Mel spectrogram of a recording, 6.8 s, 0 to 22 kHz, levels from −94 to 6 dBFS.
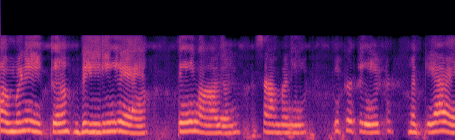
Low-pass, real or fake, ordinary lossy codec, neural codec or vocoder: none; fake; none; codec, 16 kHz, 1 kbps, FreqCodec, smaller model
